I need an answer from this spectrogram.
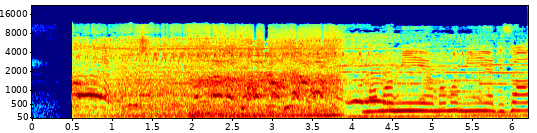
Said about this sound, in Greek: Φωνές Φωνέ και κλάματα ακούγονται κάτω από τη γέφυρα τη πόλη Μέστρε στη Βενετία.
